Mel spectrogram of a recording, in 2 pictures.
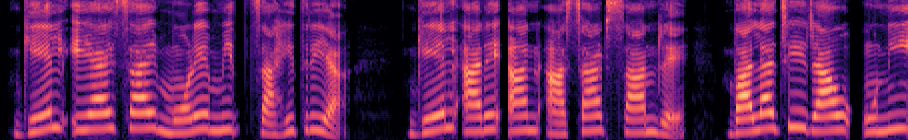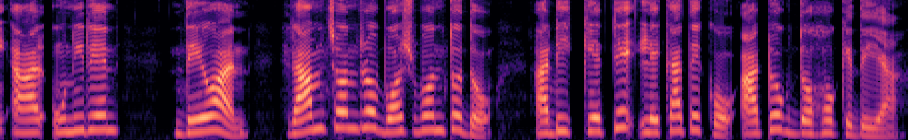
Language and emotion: Santali, neutral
